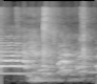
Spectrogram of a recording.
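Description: Hands clapping at an indoor presentation in Yakutsk, a short burst of a few sharp claps from a small audience, close and loud, with voices talking alongside.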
